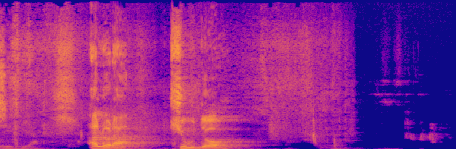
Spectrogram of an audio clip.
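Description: An elderly man speaks into a microphone with animation, heard through an online call.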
